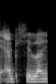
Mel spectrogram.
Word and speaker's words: epsilon: ini D = EP E ini epsilon ya bacanya bukan EP dirifit juga epsilon tapi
